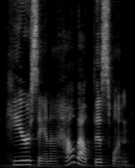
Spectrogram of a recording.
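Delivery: a hint of cheerful Mrs. Claus. Wife offering Santa a knitted cap, lightly voiced. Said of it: "said Missus Claus".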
